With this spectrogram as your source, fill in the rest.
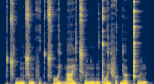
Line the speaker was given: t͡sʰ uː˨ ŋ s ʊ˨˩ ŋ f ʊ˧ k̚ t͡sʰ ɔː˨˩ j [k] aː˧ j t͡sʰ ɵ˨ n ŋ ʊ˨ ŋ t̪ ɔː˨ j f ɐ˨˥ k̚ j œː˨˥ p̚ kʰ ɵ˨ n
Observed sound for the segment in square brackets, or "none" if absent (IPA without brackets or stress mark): ŋ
